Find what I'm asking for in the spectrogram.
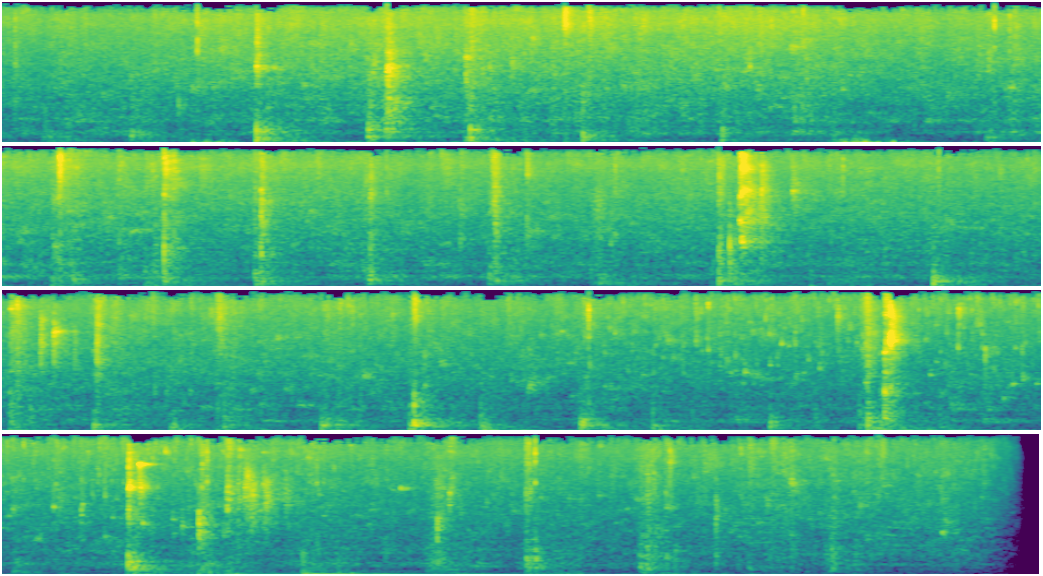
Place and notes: caprauna, fereira, water & steps in tunnel
soundmap international: social ambiences/ listen to the people in & outdoor topographic field recordings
